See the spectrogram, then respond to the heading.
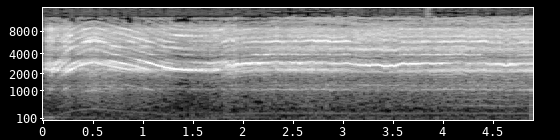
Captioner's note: dremel tool buzzes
